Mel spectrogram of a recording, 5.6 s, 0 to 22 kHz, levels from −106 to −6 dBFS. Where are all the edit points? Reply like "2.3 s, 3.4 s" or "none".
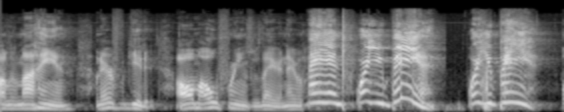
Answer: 1.0 s, 3.0 s, 4.4 s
